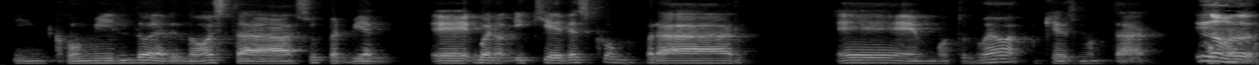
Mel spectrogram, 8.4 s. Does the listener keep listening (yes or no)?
no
